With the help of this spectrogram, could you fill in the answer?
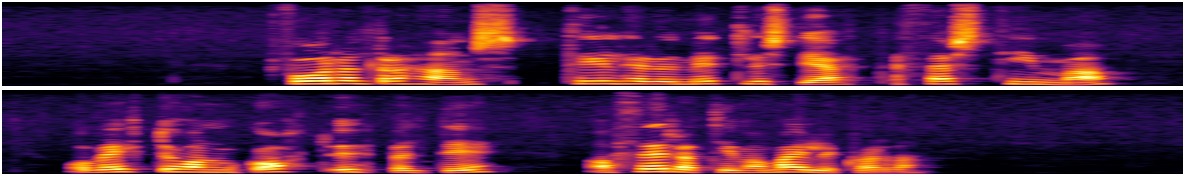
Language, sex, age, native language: Icelandic, female, 40-49, Icelandic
